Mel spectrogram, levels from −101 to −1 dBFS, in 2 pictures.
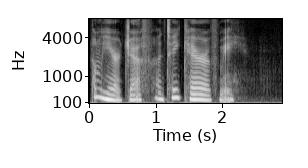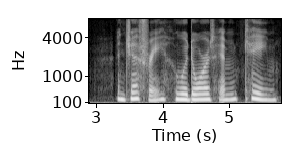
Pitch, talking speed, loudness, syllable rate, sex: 200 Hz, 145 wpm, -16 LUFS, 3.8 syllables/s, female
